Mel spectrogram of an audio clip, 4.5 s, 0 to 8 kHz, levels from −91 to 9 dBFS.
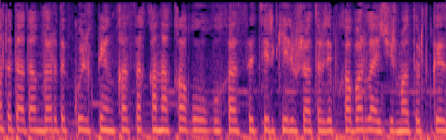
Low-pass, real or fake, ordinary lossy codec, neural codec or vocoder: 7.2 kHz; real; MP3, 32 kbps; none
